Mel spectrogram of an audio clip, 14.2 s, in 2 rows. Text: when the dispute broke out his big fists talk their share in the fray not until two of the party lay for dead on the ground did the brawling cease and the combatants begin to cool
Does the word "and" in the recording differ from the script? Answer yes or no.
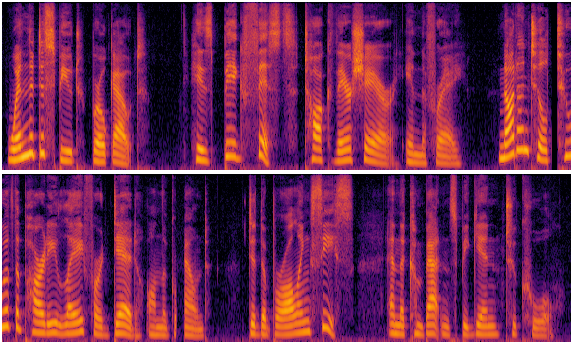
no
